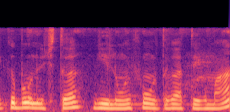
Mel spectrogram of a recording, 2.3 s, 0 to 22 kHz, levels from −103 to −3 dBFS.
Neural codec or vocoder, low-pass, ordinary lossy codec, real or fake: none; none; none; real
